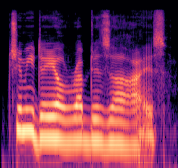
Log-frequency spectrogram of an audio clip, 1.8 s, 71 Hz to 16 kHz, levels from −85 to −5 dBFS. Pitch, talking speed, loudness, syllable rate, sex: 180 Hz, 170 wpm, -16 LUFS, 4.6 syllables/s, male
